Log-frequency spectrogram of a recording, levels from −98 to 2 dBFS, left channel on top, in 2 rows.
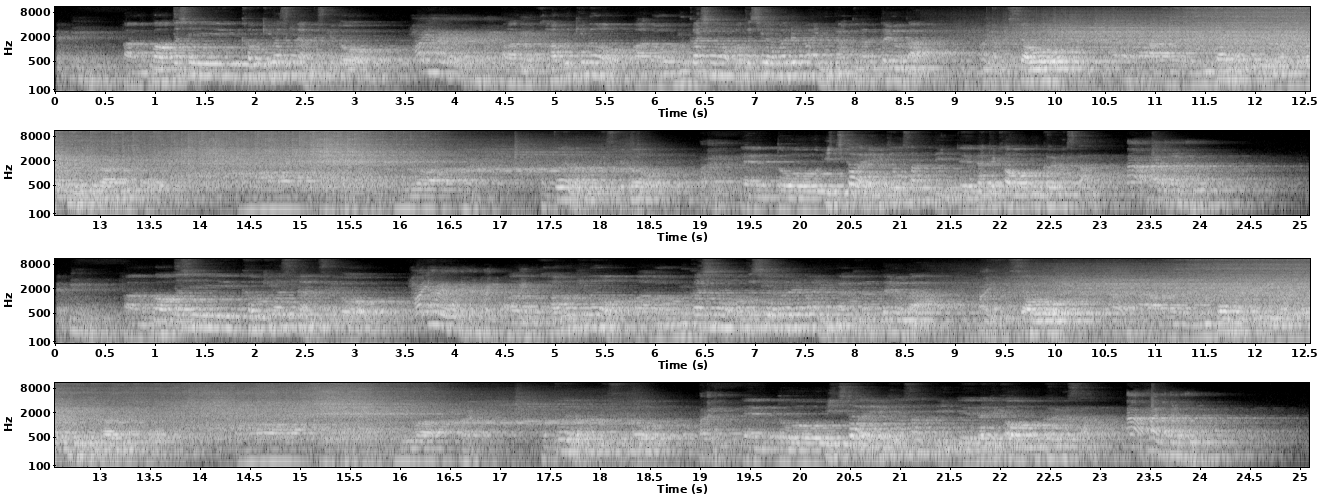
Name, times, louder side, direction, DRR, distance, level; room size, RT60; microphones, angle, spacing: voice 1, 0.1-0.5 3.5-4.8 9.2-9.5 10.5-10.9 14.3-16.8 19.0-19.3 23.3-24.0, right 2 dB, 70° right, -2 dB, 0.5 m, -24 dB
voice 2, 0.7-3.1 4.5-8.7 9.3-10.1 10.8-13.7 17.5-18.6 19.4-22.9, equal, 90° left, -3 dB, 0.7 m, -19 dB
sound 1, 8.6-18.4, left 2 dB, 40° left, 0.4 m, -26 dB
4.8 x 2.3 x 2.8 m, 2.8 s
head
